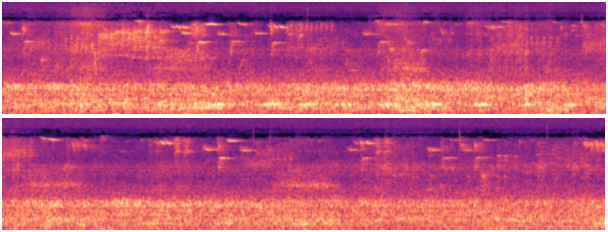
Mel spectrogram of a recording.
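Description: Faint woodland ambience: scattered short, high calls from small birds throughout, over a low steady hum.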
